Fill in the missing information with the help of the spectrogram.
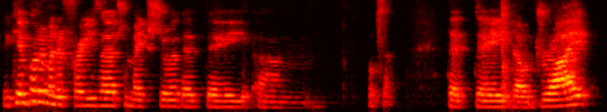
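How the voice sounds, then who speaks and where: A woman from Germany with a German accent, English not her first language, hosting a casual live painting stream, pausing to search for words and greeting viewers. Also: on the low side, echoey room. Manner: searches for words, restarts often, chats to viewers. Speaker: painting livestream host.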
